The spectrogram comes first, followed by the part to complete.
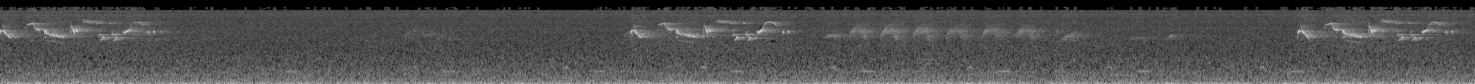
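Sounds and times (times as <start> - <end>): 
Meadow bunting song: 0.0 - 1.8, 6.3 - 12.0, 12.9 - 14.7
steady hiss: 0.0 - 14.7.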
